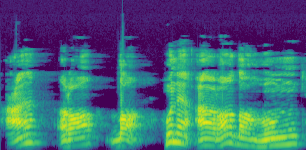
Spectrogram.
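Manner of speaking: عرضهم with a full heavy ر and ض. Shown as a demonstration. Teacher shows the students the emphatic letters. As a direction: say عرضهم slowly with both letters made heavy. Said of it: "الراء مفخمة".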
